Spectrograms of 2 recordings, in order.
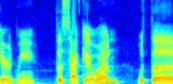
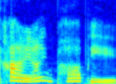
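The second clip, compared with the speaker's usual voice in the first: put-on high-pitched, creepy girl voice; 9 semitones higher, 5 dB quieter than usual. Asking whether the game's character is a creepy girl, imitating creepy Poppy. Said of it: "is it that creepy girl that's like".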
